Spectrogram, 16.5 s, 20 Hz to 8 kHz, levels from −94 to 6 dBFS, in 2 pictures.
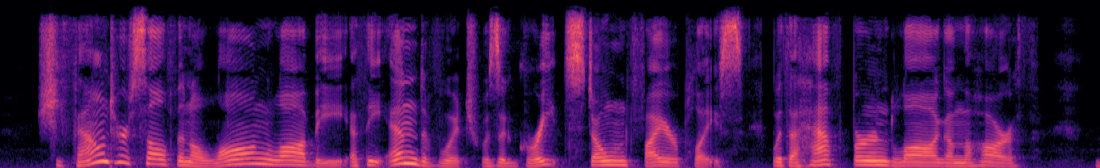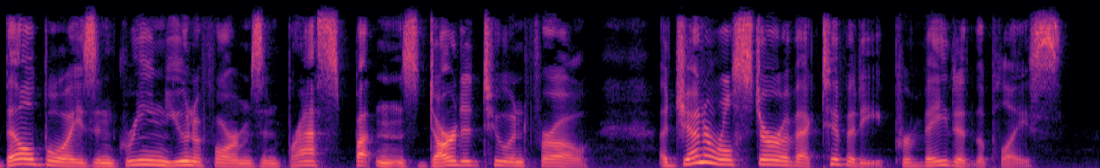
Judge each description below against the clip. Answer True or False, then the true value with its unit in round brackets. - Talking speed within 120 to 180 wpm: True (160 wpm)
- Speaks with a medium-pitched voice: True (170 Hz)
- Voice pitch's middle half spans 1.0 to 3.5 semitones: False (4.9 semitones)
